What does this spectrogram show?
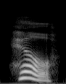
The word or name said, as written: hill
